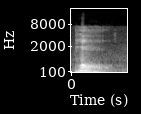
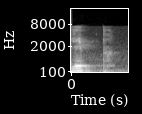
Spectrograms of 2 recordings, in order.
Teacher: Here pa is not aspirated because it is coming finally.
